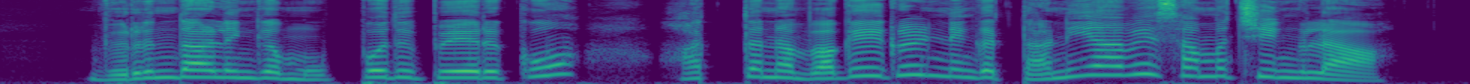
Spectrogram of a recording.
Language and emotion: Tamil, surprised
